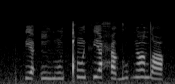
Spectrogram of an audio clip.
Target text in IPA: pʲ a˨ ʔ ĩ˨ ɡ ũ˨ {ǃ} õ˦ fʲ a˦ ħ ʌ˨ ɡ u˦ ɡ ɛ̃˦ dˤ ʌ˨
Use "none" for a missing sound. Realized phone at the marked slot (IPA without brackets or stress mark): ǃ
